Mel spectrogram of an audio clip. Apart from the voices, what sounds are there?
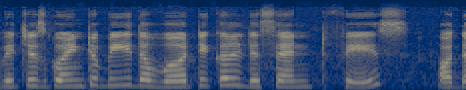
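None of the usual background noises is heard.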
